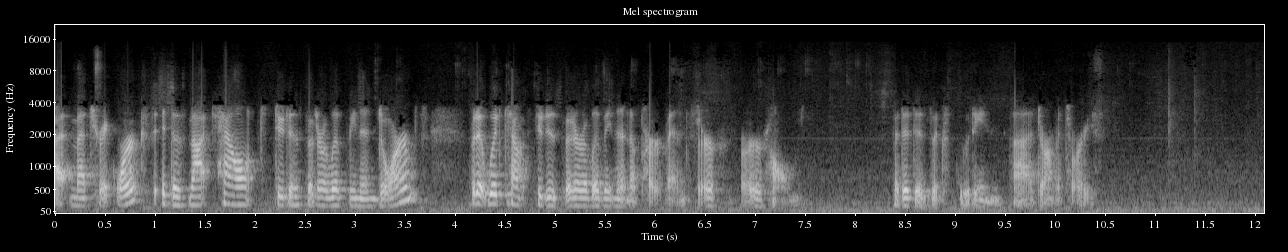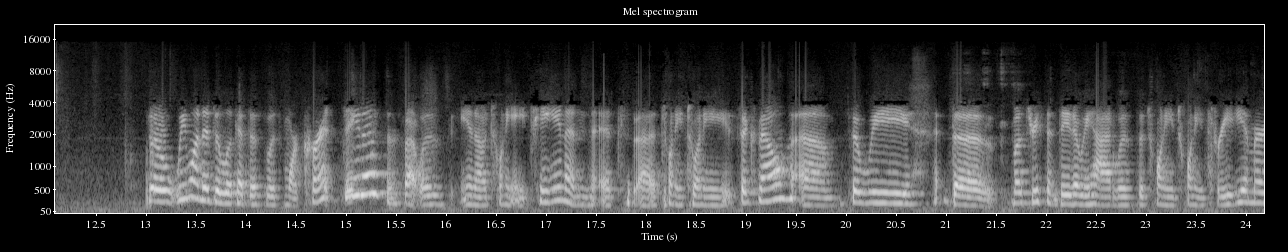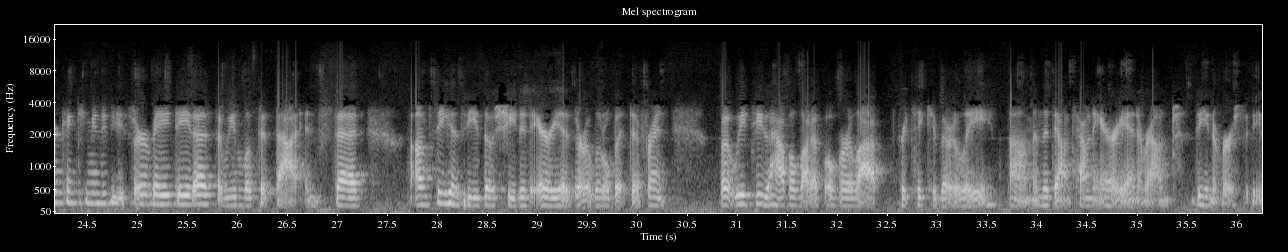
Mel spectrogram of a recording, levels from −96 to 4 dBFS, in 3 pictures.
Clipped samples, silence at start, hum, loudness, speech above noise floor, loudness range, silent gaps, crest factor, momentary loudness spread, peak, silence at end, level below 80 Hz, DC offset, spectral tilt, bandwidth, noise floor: under 0.1%; 0 s; none; -21 LUFS; 24 dB; 8 LU; none; 18 dB; 9 LU; -4 dBFS; 0 s; -50 dBFS; under 0.1%; -6.5 dB/octave; 10 kHz; -44 dBFS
